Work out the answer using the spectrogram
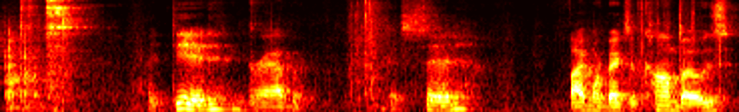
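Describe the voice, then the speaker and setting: A young man hosting a casual question-and-answer chat from his home kitchen, relaxed and rambling with lots of fillers and hedges. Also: mid-range voice, extremely slow, pauses often, noisy background. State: voice partly worn from shouting days before. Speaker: channel host answering viewer questions.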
